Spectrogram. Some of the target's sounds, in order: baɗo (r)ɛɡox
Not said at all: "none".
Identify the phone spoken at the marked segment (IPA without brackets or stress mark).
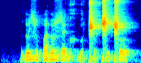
ɮ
